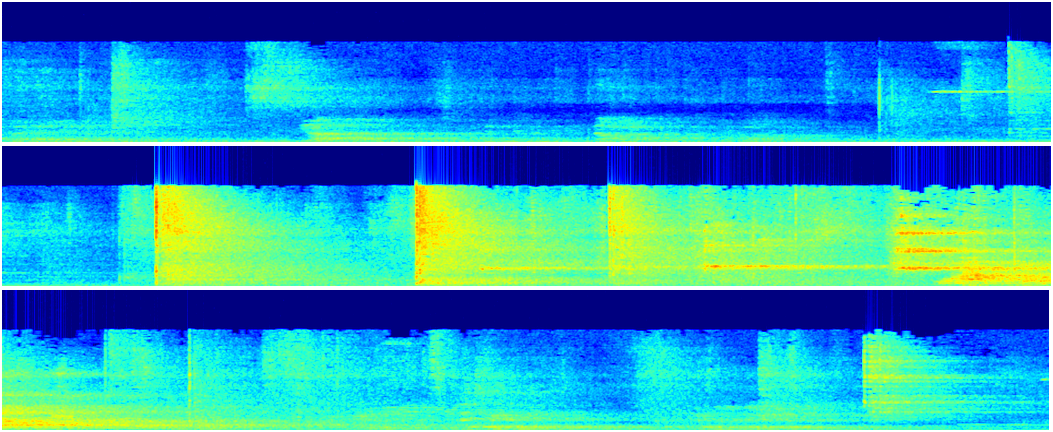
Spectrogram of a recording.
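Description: Badminton rackets strike a shuttlecock with sharp smacks in a large echoing hall.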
